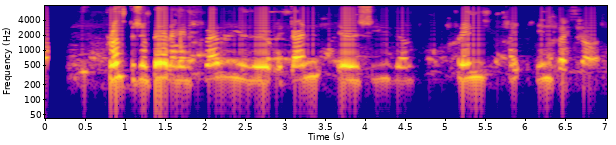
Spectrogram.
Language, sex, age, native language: Icelandic, male, 13, Icelandic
